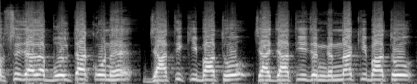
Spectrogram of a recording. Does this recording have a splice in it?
yes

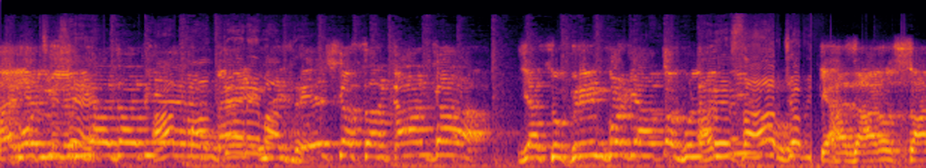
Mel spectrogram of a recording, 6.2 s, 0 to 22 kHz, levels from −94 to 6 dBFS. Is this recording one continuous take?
no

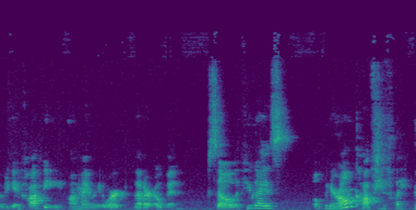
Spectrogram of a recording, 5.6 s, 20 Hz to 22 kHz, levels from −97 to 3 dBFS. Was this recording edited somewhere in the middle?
yes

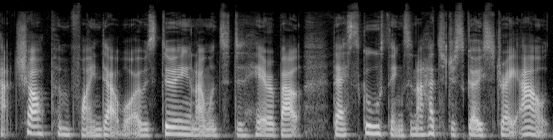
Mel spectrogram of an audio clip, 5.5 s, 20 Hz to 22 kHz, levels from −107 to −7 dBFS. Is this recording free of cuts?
yes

